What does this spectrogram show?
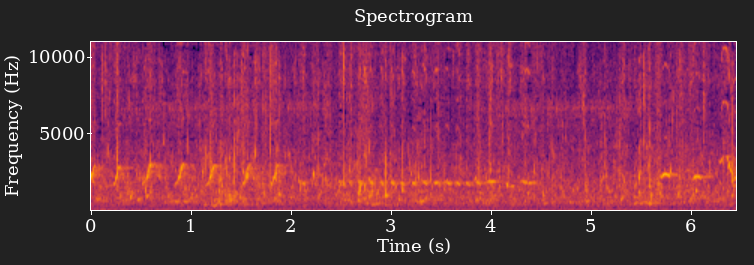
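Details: Greater green leafbird singing in a rapid trotol style: a dense, energetic stream of quick chirps, slurred whistles and sweeping notes, with a short steady whistled note held near the middle.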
